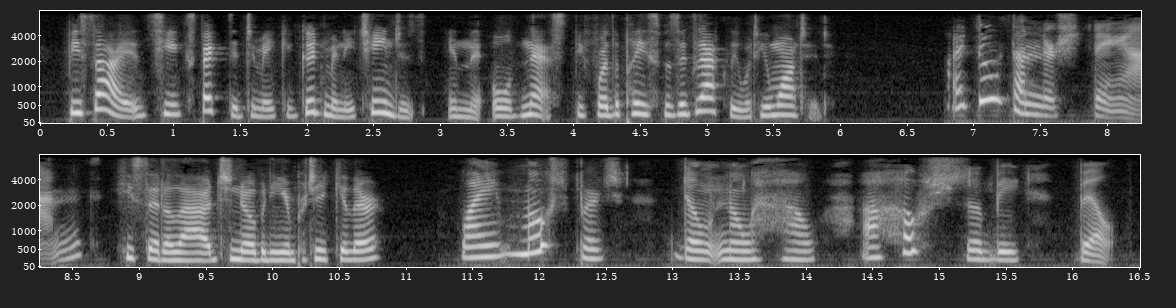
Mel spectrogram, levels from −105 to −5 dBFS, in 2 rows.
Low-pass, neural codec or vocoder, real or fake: 7.2 kHz; none; real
